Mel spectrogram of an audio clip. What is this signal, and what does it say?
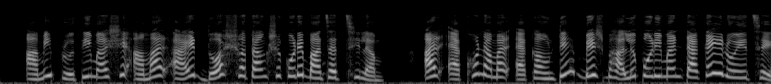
Speech in Bangla. There is no code.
